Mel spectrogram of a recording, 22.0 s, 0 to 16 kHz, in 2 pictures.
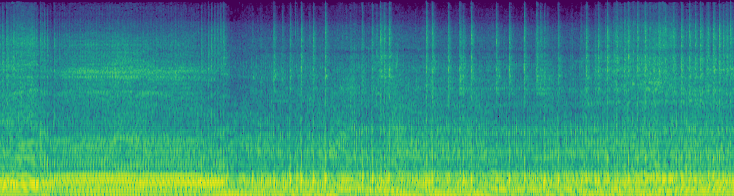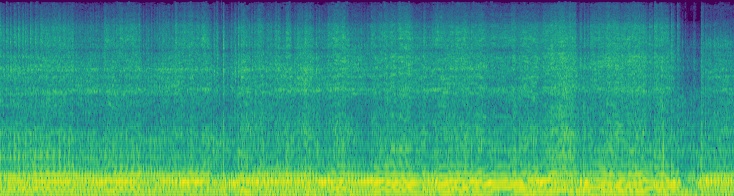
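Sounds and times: motorcycle engine revving: 0.0 - 22.0.

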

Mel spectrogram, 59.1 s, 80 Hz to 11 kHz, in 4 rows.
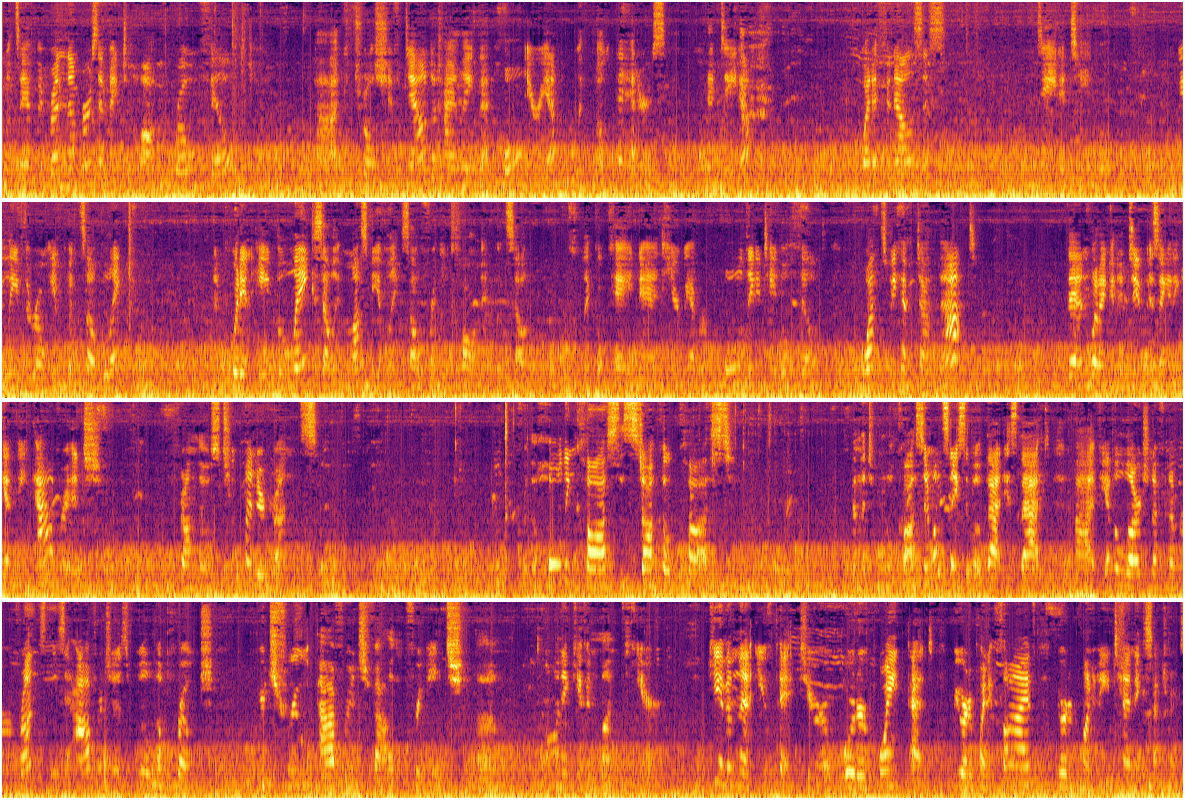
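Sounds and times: low rumble: 0.0 - 59.0
muffled voices: 0.0 - 59.0.

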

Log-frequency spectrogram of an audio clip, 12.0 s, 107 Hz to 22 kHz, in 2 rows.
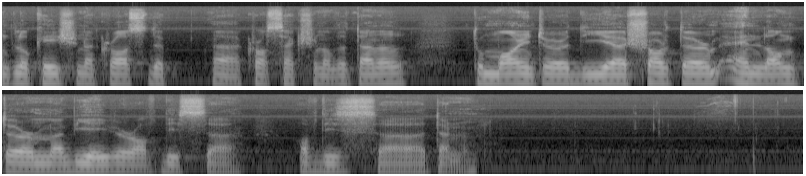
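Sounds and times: faint steady hum: 0.0 - 12.0
small click: 10.7 - 11.9.

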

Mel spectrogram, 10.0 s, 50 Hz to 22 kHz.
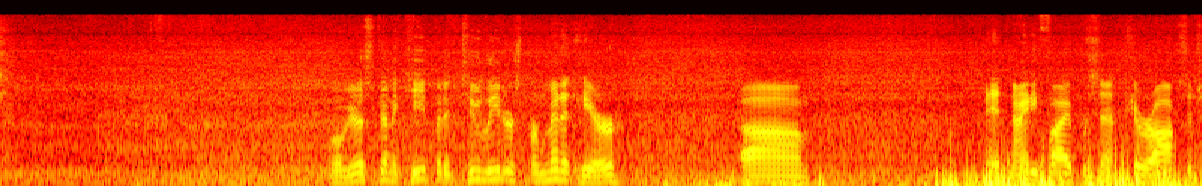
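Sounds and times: cooling fan whirring: 0.0 - 10.0
oxygen concentrator running: 0.0 - 10.0.

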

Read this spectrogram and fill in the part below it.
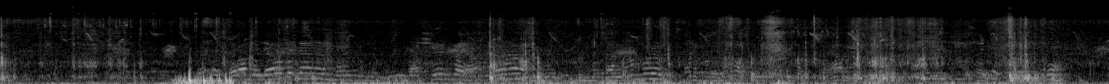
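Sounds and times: man talking: 2.1 - 10.8.

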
